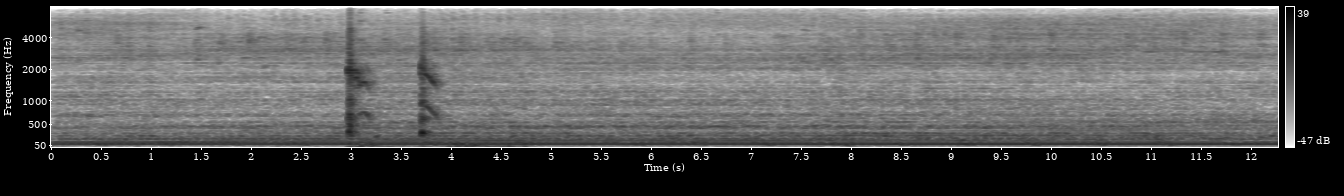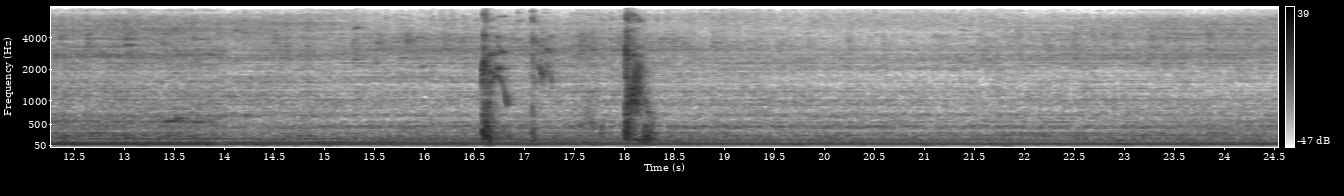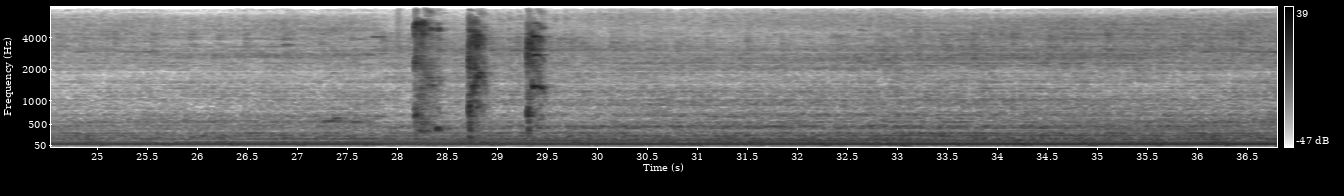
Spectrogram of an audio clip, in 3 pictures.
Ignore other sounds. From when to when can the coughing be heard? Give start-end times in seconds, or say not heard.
3.0-4.8, 16.6-18.4, 28.1-29.5.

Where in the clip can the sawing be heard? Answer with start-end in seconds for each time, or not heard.
not heard.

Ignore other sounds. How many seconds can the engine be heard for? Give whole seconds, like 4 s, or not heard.
37 s.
